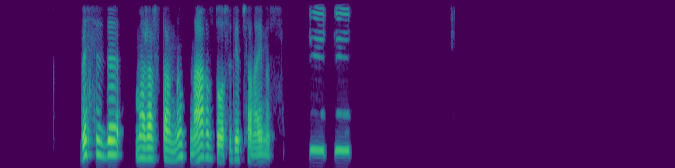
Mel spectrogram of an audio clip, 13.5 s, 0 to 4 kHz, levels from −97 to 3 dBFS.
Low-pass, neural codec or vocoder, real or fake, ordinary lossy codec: 3.6 kHz; none; real; none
